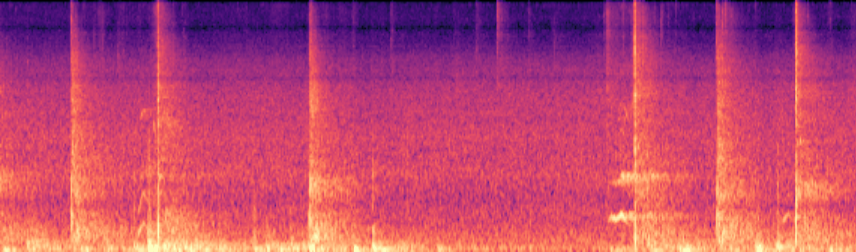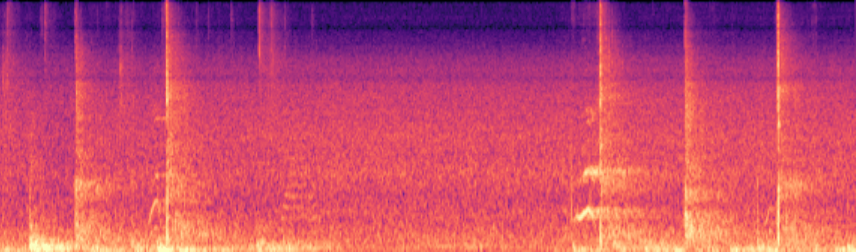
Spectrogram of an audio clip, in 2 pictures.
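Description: A tennis racket strikes a ball with sharp pops, echoing in a large hall.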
